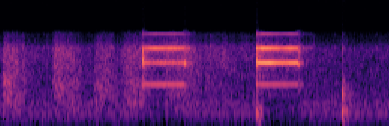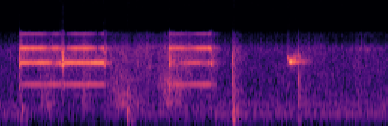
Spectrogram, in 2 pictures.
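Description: GunVault handgun safe's electronic keypad beeping: four steady beeps of about half a second each, the third one longer, with a few sharp clicks in between.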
